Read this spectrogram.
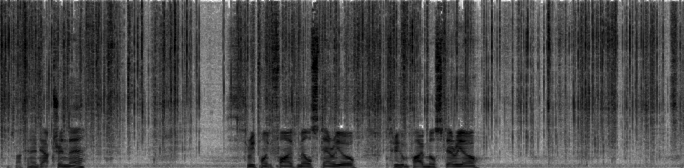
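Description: A plastic packet crinkles and crackles between fingers.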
